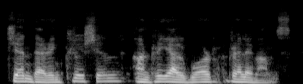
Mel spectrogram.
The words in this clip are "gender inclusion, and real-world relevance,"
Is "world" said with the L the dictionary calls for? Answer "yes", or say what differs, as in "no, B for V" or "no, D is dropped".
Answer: no, L is dropped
